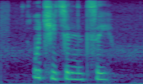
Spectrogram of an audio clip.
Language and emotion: Russian, neutral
